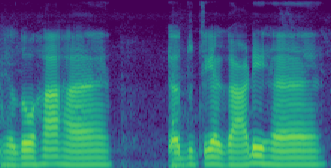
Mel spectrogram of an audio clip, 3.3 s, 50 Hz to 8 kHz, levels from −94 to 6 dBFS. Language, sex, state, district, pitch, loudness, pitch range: Hindi, male, Jharkhand, Palamu, 120 Hz, -16 LUFS, 115-125 Hz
